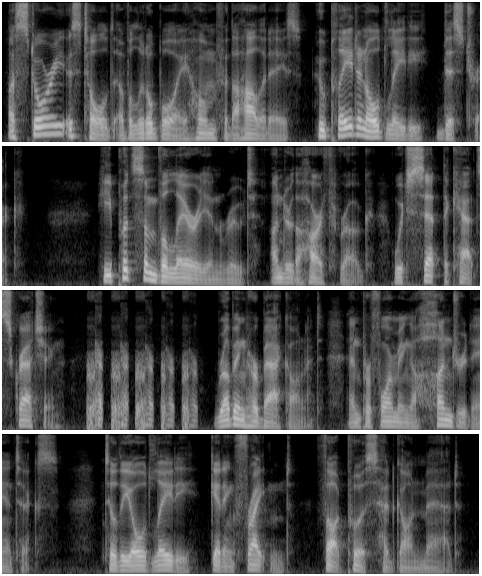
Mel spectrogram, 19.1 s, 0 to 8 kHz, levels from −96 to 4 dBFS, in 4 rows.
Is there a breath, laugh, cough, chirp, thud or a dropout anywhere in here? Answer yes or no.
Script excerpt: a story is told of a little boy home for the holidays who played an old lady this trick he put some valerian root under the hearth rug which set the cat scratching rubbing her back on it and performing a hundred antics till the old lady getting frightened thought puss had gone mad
yes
